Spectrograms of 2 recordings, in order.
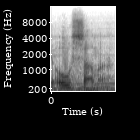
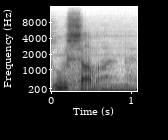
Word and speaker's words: Usama: properly spell his name they say Osama it is Usama u m a m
